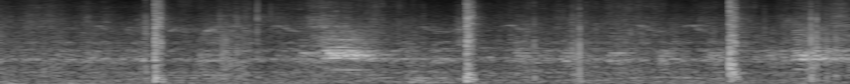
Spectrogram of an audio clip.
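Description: Three sharp tool strikes, evenly spaced about a second and a half apart, with birds calling between them.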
